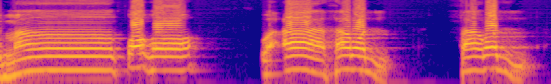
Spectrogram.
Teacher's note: ثا کو باریک پڑھیں گے نرمی کے ساتھ، را کو پر کر کے پڑھیں گے ، ثرل حیا، حا کو حلق سے ادا کریں گے، حیات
